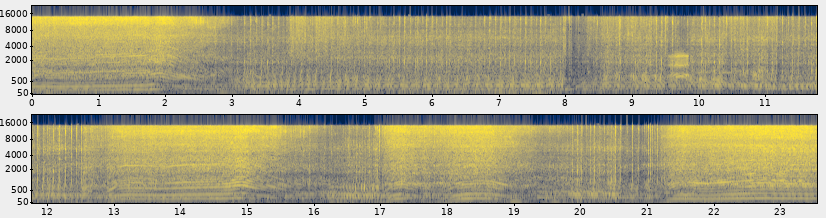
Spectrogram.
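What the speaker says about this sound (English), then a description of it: "Sometimes chainsaw gets to be just a little too much. It's loud, it's noisy, and it's dangerous" A chainsaw cuts cherry and persimmon branches for wood to build a chair, close and loud, with a whining engine that revs up and down in repeated cutting bursts and no talking.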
